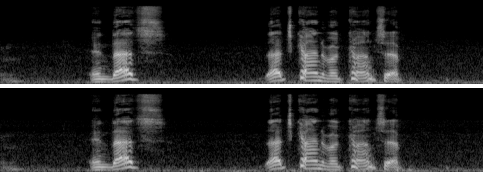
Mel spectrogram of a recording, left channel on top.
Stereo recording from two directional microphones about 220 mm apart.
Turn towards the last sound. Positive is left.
turn(degrees=10)  # may be behind; listen again after turning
